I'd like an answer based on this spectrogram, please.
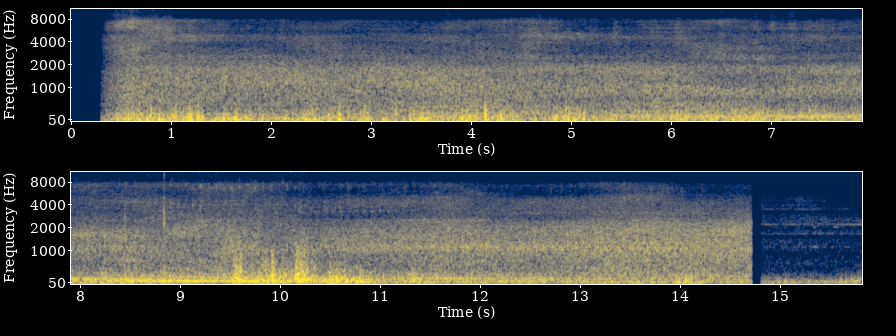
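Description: Small propeller plane flying low overhead: a steady engine and propeller drone mixed with wind-like noise, swelling to its loudest about ten seconds in. It cuts off suddenly near the end, giving way to much quieter background noise.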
